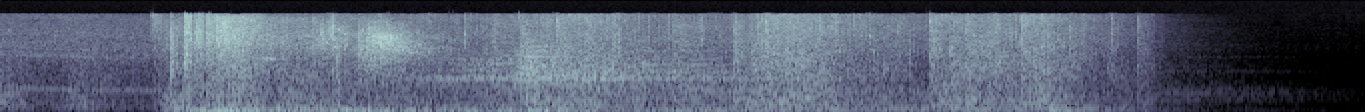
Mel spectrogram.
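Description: A vehicle crashes with a loud roaring impact.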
